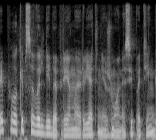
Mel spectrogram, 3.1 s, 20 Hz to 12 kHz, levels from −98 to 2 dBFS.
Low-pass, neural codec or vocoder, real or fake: 10.8 kHz; none; real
